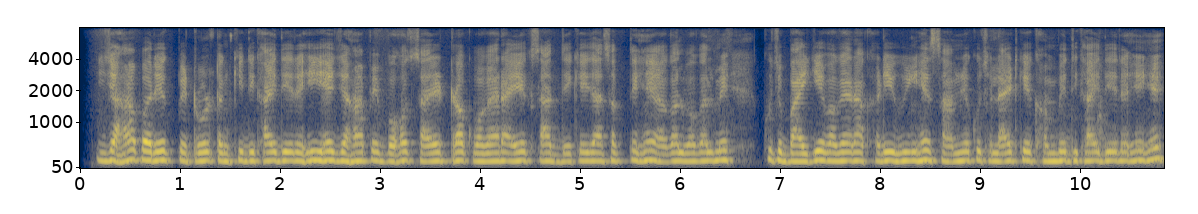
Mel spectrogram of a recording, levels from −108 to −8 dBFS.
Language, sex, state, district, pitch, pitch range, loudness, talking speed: Hindi, male, Uttar Pradesh, Jalaun, 180 Hz, 175-190 Hz, -27 LUFS, 210 wpm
